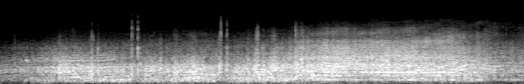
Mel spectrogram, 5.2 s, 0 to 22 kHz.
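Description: A pack of 18 TCR touring race cars, among them a Honda Civic, roaring off at the start of a TCR South America race, a loud dense engine roar with brief tire squeals that swells and holds steady.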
